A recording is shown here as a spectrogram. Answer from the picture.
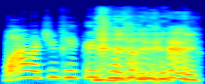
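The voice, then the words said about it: Ungenerous impression of a reader. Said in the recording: “my impression of a reader is not very generous”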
